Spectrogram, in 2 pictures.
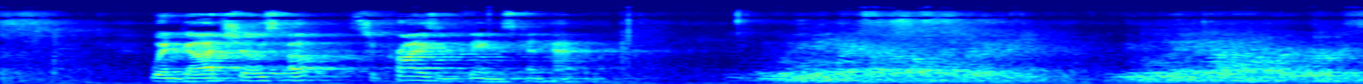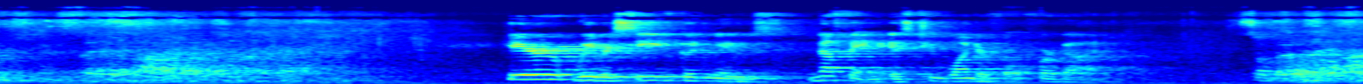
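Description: A middle-aged woman reads aloud steadily through a microphone in an echoing hall.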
